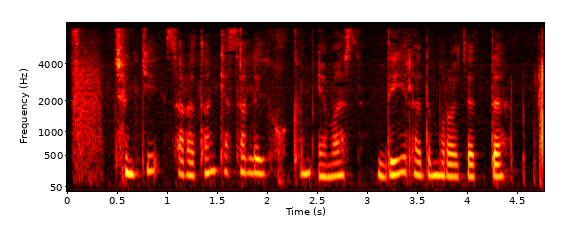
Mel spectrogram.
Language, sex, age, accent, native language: Uzbek, female, 18-24, Surxondaryo, Uzbek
